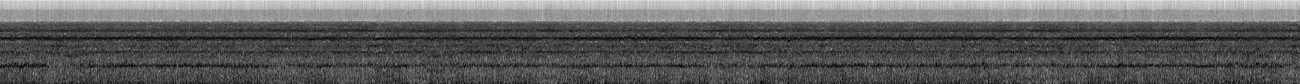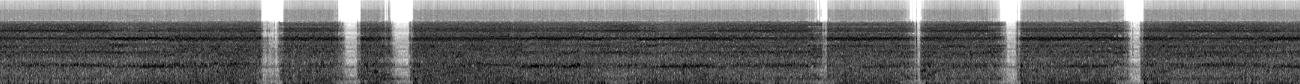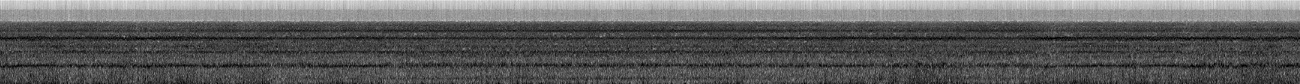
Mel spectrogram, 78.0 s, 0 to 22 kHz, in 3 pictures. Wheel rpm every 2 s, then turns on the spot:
220, 230, 230, 220, 220, 230, 230, 230, 230, 230, 230, 230, 230, 220, 210, 160, 90, 150, 210, 210, 220, 150, 130, 140, 120, 210, 230, 230, 230, 230, 210, 210, 220, 220, 230, 230, 220, 230, 210.
none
